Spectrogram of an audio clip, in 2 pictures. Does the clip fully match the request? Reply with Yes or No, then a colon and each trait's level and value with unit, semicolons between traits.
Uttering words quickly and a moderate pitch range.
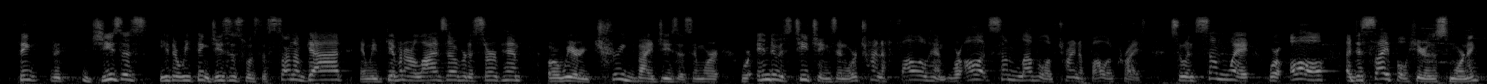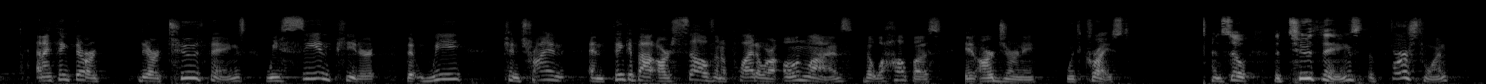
No: fast, 210 wpm; wide, 6.8 semitones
